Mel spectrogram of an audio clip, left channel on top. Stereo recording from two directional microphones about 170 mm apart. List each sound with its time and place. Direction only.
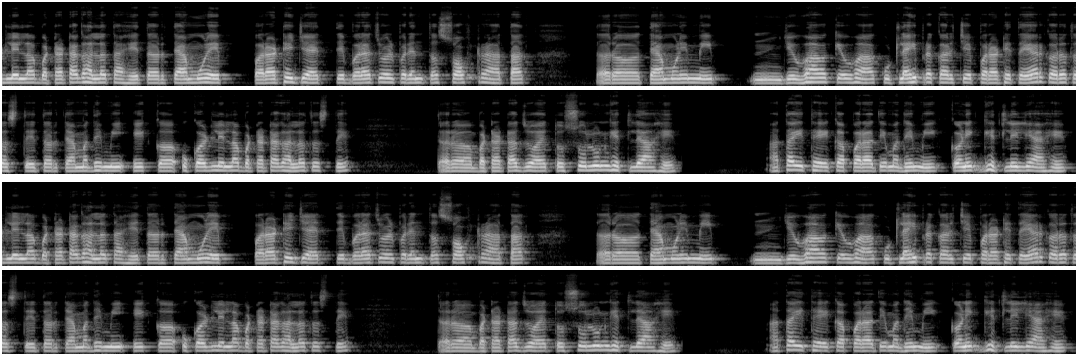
0.0 s speech: 25° left (ahead or behind)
